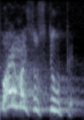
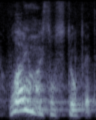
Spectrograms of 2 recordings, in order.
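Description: First: Self-reproach. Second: Said in the usual way. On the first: Retold or imitated. Husband berating himself in the mirror, mildly raised. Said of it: "Looks in the mirror like". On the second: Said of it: "he just goes".

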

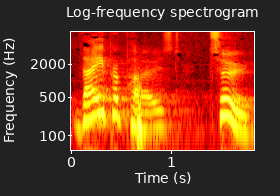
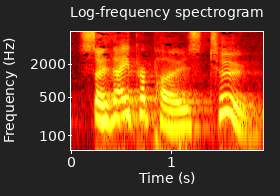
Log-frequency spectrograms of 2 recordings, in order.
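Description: First: They lifted and stressed, the rest slow. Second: Proposed two read slowly, stress on two; slow scripture reading. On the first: Preacher explaining who they are, stressing They. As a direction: lean on They to say who proposed. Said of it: "So they is the hundred and twenty believers". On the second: Preacher reading the verse aloud, slow and deliberate. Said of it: "Look, it says". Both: Shown as a demonstration.

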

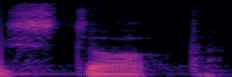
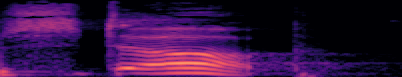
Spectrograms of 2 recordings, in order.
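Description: First: Much lower and softer stop; silent stop. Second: High, loud cry of stop; shouted stop. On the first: The voice that never came, a low faded stop. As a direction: let the word die away. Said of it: "there was no voice saying". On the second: Imagined angel crying out from heaven, a high loud shout. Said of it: "cry out of heaven". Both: Retold or imitated.

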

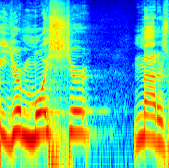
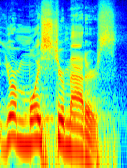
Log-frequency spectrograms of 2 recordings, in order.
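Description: First: "your moisture" said slow and higher, then "matters" dropped; stress on your moisture. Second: Said in the usual way. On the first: Shown as a demonstration. Preacher repeats the point to the church, slow stress on "your moisture". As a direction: lean on "your" and stretch "moisture". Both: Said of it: "repeated for emphasis".

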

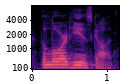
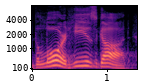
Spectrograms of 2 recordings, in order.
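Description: First: Hushed echo. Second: Awed proclamation. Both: A narrator's reading. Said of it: "they fell on their faces and said".

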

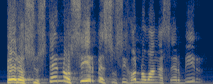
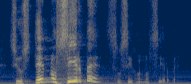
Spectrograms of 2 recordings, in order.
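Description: First: A preacher pressing the point home, loud; forceful preached line. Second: Usted no sirve dragged very slowly, then sus hijos no sirven whispered; slow it right down and drop to a whisper at the end; a pastor restating the warning, slow then hushed. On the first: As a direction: proclaim it to the whole church. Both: Shown as a demonstration. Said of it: "¿Estuvo mal dicho?".

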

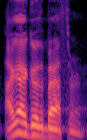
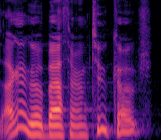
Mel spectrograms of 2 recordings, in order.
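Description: First: Put-on louder, flatter kid demand, falling; insistent kid. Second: Put-on high, fast pleading kid voice, rising at the end; whiny kid. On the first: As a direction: another kid pushing to leave, a touch louder. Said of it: "Three more hands went up". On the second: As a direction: mimic a kid begging to leave class. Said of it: "And then a couple other kids".

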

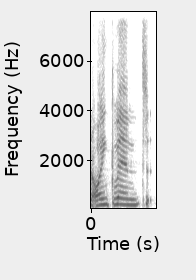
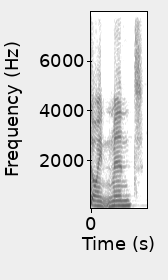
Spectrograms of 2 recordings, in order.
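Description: First: "oinkment" with a nasal oink at the start. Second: Said in the usual way. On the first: Shown as a demonstration. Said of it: "Sometimes they call it oinkment". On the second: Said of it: "but it's ointment".

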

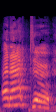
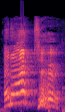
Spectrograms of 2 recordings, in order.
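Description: First: Hammed-up grand declaration, higher and louder; mock theatrical boast about being an actor; mock grandeur. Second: Even higher, louder, theatrical actor voice; topping the last take with grander theatrics; hammed-up thespian. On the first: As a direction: proclaim yourself a great actor. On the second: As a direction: go full stagey luvvie. Mock-grand claim to be actor.

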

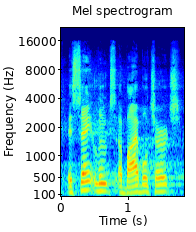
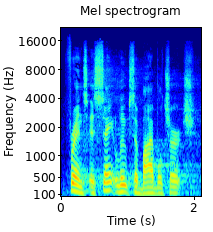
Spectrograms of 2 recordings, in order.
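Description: First: Raised, higher challenge to the room; mic-check repeat. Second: Said in the usual way. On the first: Real, not acted. Preacher re-asking an unresponsive congregation, raised and insistent. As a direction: ask it louder, pressing for an answer. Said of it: "Is this microphone on? Check, one, two". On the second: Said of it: "Is this microphone on?".

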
